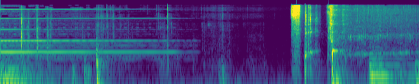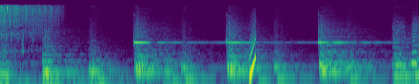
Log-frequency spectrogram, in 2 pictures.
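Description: Edited-in background music: a chiming jingle dies away, a sharp double click follows about three seconds in, then a light, cheerful tune with a steady beat begins, with a quick rising slide near the end.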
